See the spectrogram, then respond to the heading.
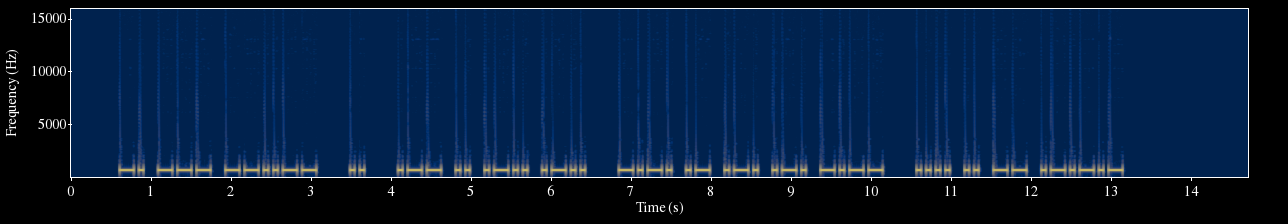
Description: Morse code, heard as a keyed tone, about 20 wpm, 700 Hz. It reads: NO, I WILL CARRY HIM.
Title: Sentences from Top 1000 Words - Review Part 1 - 20wpm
